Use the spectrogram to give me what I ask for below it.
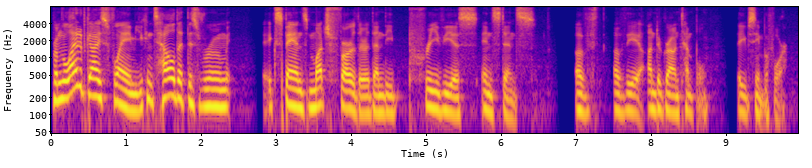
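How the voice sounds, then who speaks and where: A man working as game master, improvising descriptive narration in halting phrases. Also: medium pitch, darkish tone, no room sound.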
